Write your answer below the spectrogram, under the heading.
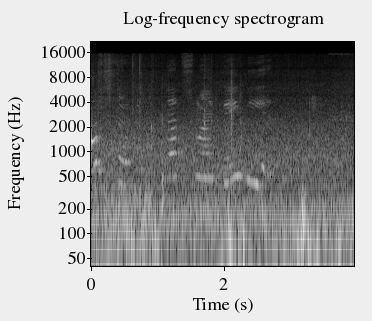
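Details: Pomeranian puppies, three weeks old, recorded 08-11-21: thin, high whines rising and falling in short separate bursts, some sliding downward, over a steady low background hum.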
